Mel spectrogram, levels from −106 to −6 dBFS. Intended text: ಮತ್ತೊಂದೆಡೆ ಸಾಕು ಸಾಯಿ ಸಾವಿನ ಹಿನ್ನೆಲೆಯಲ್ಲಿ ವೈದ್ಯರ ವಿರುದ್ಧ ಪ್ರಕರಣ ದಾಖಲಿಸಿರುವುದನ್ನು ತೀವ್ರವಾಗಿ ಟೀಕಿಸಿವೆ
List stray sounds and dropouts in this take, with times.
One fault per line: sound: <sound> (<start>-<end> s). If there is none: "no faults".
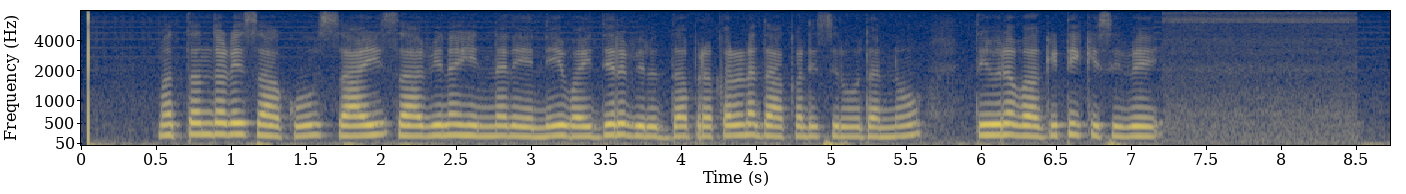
no faults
